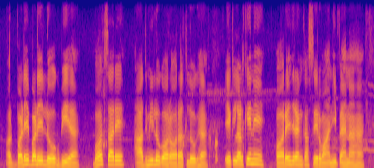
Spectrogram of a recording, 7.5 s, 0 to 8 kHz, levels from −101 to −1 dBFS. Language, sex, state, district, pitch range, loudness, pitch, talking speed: Hindi, male, Jharkhand, Garhwa, 155-200 Hz, -15 LUFS, 170 Hz, 185 wpm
